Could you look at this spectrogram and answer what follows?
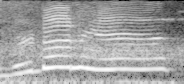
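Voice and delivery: high, mock-final brush-off; sassy dismissal. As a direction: close the matter with playful sass.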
